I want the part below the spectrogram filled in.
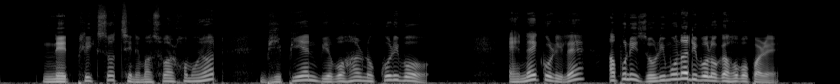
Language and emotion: Assamese, fearful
